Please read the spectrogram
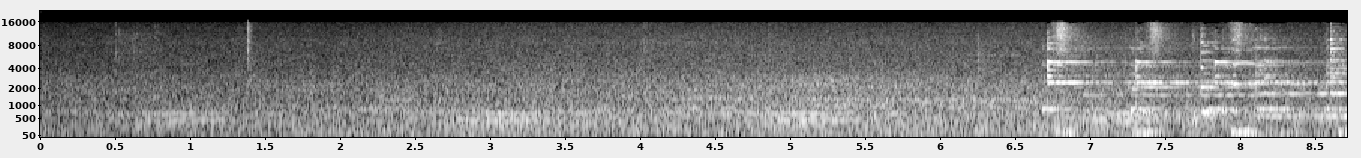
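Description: Handbell and handchime ensemble playing: soft sustained chords swell slowly, then near the end bright, ringing handbell strikes come in together with low thumps.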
